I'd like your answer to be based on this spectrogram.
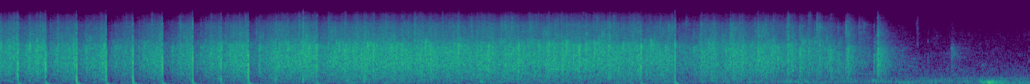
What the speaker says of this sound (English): have a big round of applause for everyone up here who has done such a tremendous job this afternoon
